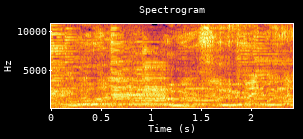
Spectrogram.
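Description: Live folk trio playing an instrumental passage through the stage PA: acoustic guitars strumming over a bass guitar, with a melody line that slides between notes.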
